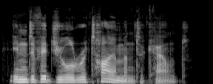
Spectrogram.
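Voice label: "individual retirement account", British English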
